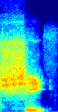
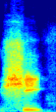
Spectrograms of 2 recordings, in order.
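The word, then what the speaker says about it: し: in Japan particularly now the number four is uh pronounced she uh but the word for death is also she therefore the word of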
